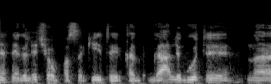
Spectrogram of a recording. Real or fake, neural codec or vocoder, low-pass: fake; vocoder, 44.1 kHz, 128 mel bands every 512 samples, BigVGAN v2; 7.2 kHz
